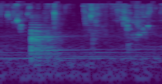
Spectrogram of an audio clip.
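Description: A little water is poured into a pan of paksiw na isda, a Filipino fish dish, with a brief close trickle and splash followed by small drips and sloshing. No one speaks.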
